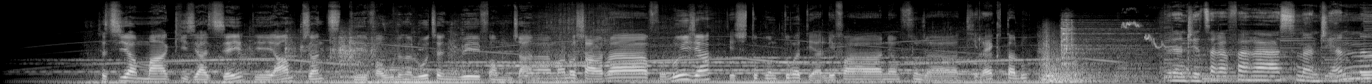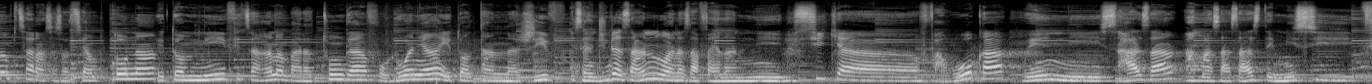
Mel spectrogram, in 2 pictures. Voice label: SPOT RADIO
